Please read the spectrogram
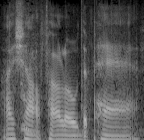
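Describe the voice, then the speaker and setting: A man's voice: low voice, flat delivery, takes it slowly, fairly bright tone, slight background noise, rough recording. A man streaming a game with casual commentary, muttering short remarks to himself.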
